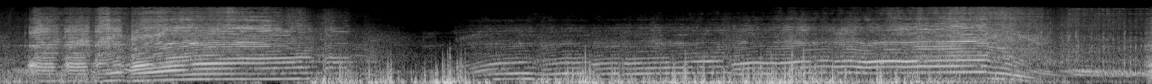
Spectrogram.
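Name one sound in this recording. A small electric toy car motor whines loudly, rising in pitch as it speeds up.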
